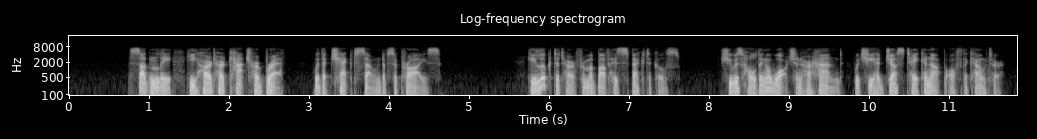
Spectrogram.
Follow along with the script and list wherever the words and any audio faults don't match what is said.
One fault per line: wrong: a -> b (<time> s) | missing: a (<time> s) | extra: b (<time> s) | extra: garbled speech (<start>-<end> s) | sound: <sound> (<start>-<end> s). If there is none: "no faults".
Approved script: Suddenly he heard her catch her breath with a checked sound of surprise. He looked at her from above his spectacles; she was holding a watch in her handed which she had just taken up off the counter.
wrong: handed -> hand (9.4 s)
